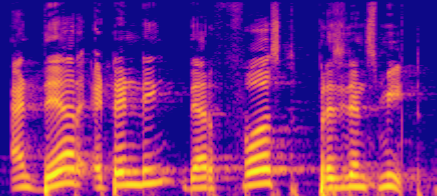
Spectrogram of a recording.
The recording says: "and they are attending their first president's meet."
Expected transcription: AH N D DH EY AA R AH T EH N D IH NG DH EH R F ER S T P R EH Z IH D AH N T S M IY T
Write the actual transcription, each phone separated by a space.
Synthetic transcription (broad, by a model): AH N D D EY AA R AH T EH N D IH NG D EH R F ER S T P R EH S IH D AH N T S M IY T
